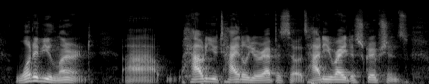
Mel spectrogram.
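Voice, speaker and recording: A man talks at a very fast pace with a medium pitch, lively intonation and vocal fry. The recording is very clean, with a silent background. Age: 30s. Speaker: podcast host and entrepreneur. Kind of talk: solo podcast monologue.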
